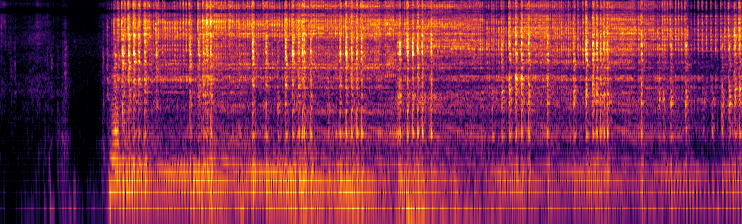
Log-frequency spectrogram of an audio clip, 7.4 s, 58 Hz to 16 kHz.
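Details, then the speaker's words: Yamaha PW80 two-stroke after a suspension kit install, started on a very cold day, fires up and revs raggedly with an uneven surging buzz as it pulls away; carb adjustment needed, cause suspected not confirmed. "as you can hear definitely need some carb adjustment we'll get to that may or may not cover that in the video probably will"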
